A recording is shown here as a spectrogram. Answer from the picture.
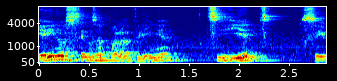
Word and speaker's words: цвет: Então, nós temos aqui a palavra no plural com A, e a gente pronuncia tsivieta.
